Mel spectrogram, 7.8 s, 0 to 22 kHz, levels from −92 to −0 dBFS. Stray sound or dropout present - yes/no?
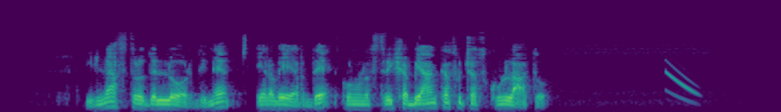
yes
